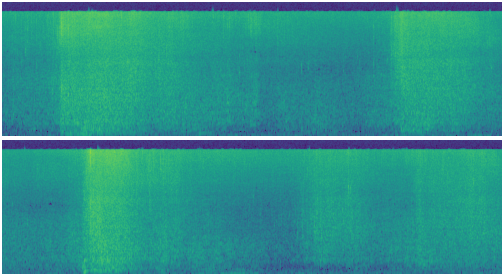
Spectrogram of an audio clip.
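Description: Small sea waves breaking on a beach and washing back. Each break starts suddenly and fades into a hiss over a few seconds: clear breaks about a second in, about eight seconds in, and about twelve seconds in (the loudest), then a softer one a few seconds later.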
